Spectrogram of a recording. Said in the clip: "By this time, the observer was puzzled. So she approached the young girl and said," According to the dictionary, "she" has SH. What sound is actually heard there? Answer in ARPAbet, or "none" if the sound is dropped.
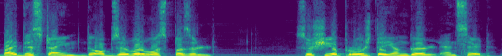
SH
